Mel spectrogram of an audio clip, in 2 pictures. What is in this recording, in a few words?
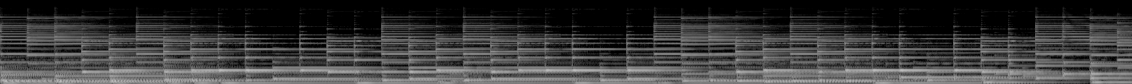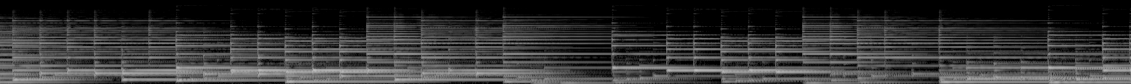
Healing Harp; Pustono ludo i mlado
